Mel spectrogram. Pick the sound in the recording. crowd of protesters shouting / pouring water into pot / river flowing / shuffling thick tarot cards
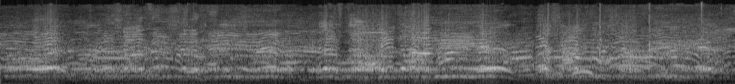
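crowd of protesters shouting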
